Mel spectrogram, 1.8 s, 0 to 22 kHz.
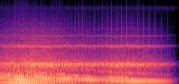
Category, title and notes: Sound effects > Experimental
Analog Bass, Sweeps, and FX-177
alien, analog, analogue, bass, basses, bassy, complex, dark, fx, machine, robotic, sample, sci-fi, snythesizer, sweep, synth, trippy, vintage, weird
